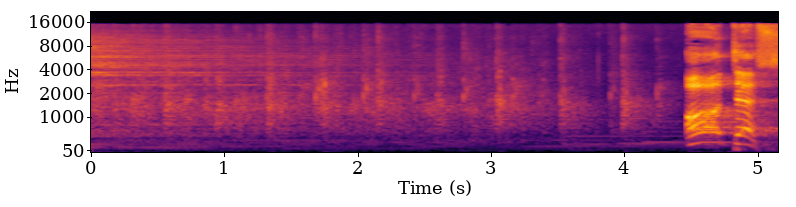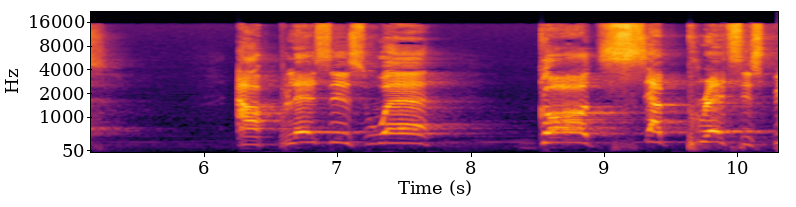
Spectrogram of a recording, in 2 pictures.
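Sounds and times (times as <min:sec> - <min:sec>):
audience clapping: 0:00.0 - 0:04.6
speech: 0:04.5 - 0:05.3, 0:06.3 - 0:07.8, 0:08.5 - 0:10.3.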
